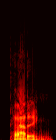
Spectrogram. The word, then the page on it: padding: American English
